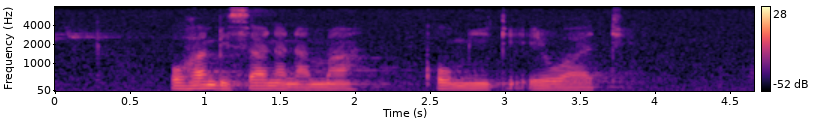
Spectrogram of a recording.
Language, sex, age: Zulu, male, 20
